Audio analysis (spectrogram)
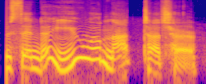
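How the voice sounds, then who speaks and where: A woman's voice: a little high, huge pitch swings, moderate pace, no room sound, pitched above the performer's own voice. A woman voicing a protective, firm but caring nanny in an earnest, motherly storybook manner. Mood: stern.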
